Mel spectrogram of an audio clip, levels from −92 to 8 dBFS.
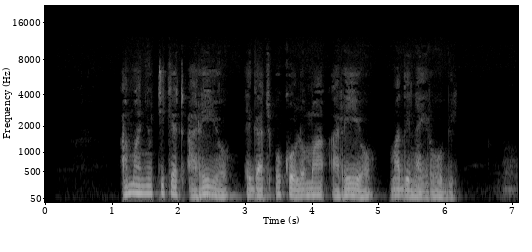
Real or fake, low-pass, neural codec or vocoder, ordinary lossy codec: fake; 19.8 kHz; vocoder, 44.1 kHz, 128 mel bands every 512 samples, BigVGAN v2; AAC, 32 kbps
